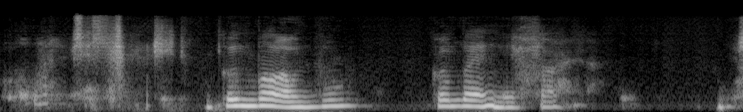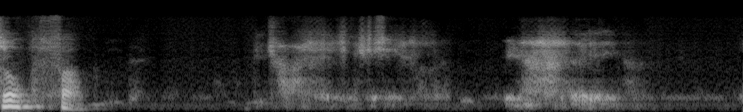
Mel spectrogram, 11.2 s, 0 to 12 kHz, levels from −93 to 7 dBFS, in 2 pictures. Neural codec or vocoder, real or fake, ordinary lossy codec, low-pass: codec, 16 kHz, 1 kbps, FunCodec, trained on Chinese and English, 50 frames a second; fake; Opus, 64 kbps; 7.2 kHz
